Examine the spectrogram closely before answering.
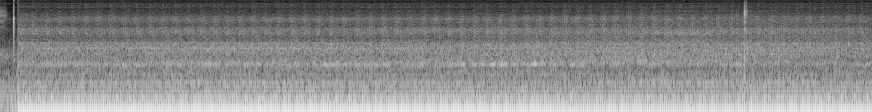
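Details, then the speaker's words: Classic Mercedes running for the first time in over five years after secondhand pump fitted, initially flooded from oil in cylinders: steady, even idle, smooth low rumble, no knocks or misses; normal idle. "and she's running boys under her own power classic mercedes which she's not been running for more than five years"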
